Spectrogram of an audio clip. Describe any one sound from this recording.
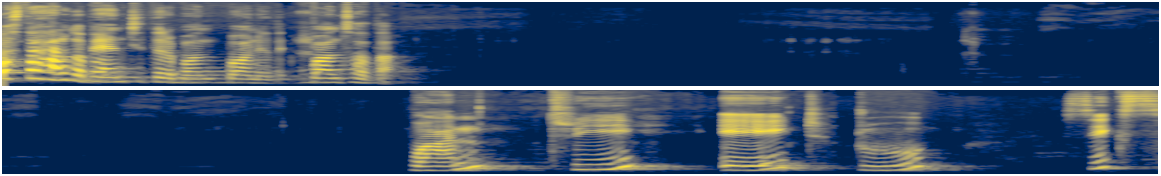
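A woman explains calmly into a close microphone.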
